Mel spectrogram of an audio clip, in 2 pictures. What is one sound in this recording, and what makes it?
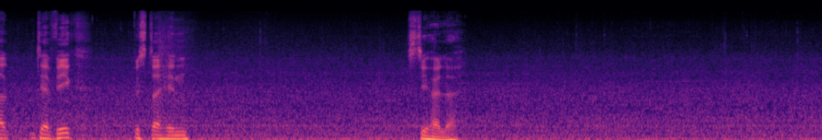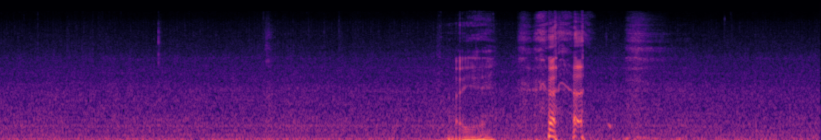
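A heavy truck engine rumbles steadily at low speed.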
